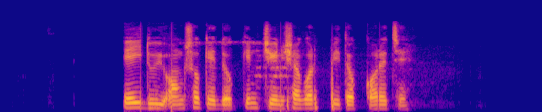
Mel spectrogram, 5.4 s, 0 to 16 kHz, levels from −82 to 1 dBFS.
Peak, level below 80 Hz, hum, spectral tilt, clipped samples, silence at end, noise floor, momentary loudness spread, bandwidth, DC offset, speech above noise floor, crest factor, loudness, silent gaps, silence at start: -2 dBFS; -58 dBFS; none; -4 dB/octave; under 0.1%; 1.35 s; -66 dBFS; 5 LU; 8 kHz; under 0.1%; 48 dB; 18 dB; -18 LUFS; none; 1.25 s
